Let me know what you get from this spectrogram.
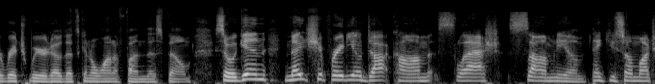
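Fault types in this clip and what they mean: Adaptive stream at a lower bitrate: the connection slowed, so playback switched to a leaner encode of the speech at 3.19 s and held it to the end. The treble abruptly thins, with nothing above 12.2 kHz, and coding artefacts become audible without any gap.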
